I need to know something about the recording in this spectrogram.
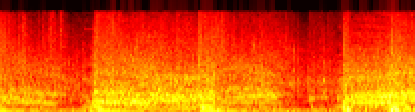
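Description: A bear roars close by.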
